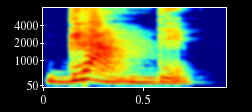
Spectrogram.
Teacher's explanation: Só a pronúncia que muda um pouquinho, porque o A é bem aberto.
